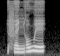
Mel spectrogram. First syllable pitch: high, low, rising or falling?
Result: low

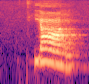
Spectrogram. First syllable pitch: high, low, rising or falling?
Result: falling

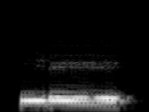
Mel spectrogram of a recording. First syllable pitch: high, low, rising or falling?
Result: low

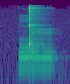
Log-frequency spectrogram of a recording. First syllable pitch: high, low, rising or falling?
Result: high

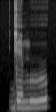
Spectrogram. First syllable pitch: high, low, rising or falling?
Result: low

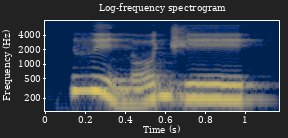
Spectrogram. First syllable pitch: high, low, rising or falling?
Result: falling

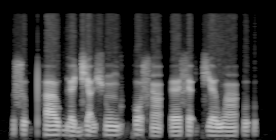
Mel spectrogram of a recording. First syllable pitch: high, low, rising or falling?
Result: high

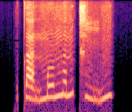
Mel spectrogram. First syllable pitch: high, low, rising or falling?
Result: low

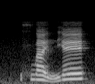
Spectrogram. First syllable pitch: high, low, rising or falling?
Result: falling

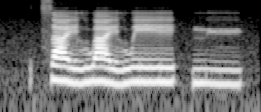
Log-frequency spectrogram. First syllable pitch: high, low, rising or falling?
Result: falling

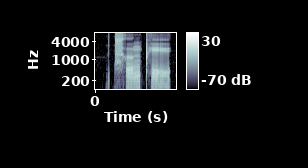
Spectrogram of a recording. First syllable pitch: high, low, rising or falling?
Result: rising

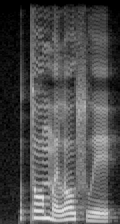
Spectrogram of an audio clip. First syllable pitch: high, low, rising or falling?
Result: high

